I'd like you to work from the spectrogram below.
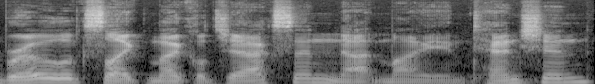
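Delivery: ordinary delivery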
